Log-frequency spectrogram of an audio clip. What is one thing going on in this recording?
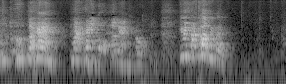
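Young girls talk and laugh excitedly close by.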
